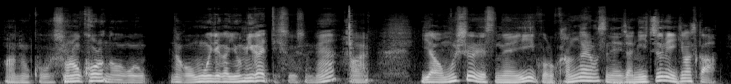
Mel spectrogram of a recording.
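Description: A man's voice: mid-range voice, expressive, quick pace, darkish tone. Playful chatty male radio host. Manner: playful, chatty, laughs often. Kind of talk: casual radio talk reading listener mail.

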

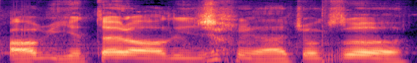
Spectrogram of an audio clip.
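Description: A young man commenting on his own gameplay, groaning, swearing and complaining loudly as he plays. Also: medium pitch, little pitch movement, unhurried. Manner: frustrated, swearing, groaning, yelping. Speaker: gaming YouTuber.

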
